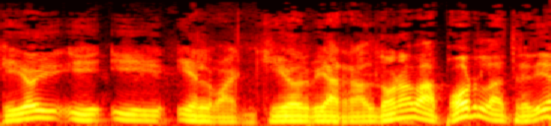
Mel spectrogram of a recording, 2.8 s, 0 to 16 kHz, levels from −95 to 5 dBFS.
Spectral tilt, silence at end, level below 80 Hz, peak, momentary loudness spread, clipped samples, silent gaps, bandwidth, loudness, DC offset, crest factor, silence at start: -7.5 dB/octave; 0 s; -40 dBFS; 0 dBFS; 6 LU; under 0.1%; none; 12.5 kHz; -18 LUFS; under 0.1%; 18 dB; 0 s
